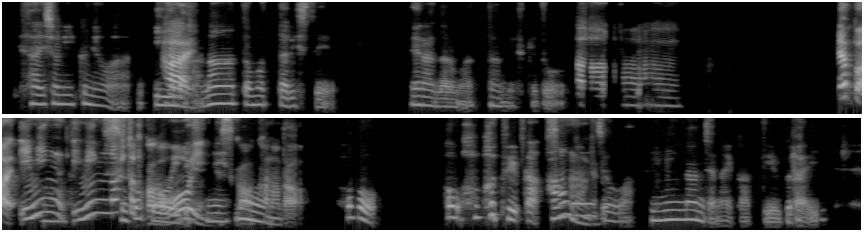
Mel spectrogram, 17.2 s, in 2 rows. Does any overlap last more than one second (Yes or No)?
Yes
